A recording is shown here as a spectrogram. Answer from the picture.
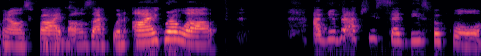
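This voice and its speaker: Fairly high-pitched woman with an Australian accent, a bright, sharp tone, very wide pitch swings, big swings in loudness and a moderate pace. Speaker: social media coach. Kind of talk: casual interview.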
